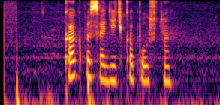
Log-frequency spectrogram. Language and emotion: Russian, neutral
